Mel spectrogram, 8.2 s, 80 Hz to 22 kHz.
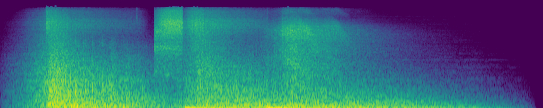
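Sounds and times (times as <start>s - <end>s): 
big drum heartbeat: 1.2s - 7.6s.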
